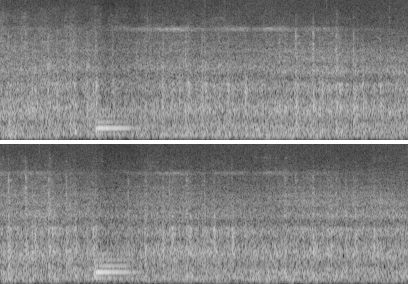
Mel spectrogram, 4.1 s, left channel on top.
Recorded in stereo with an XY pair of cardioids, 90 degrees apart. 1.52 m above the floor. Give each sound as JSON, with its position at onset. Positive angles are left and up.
{"t": 0.9, "sound": "a piano", "azimuth_deg": -70, "distance_m": 9.5}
